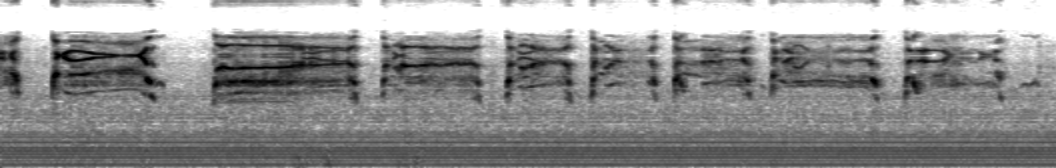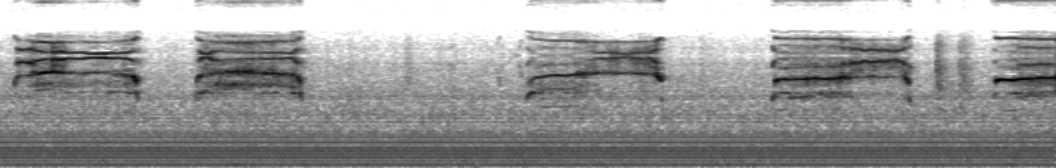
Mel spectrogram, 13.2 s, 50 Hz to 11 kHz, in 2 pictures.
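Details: Osprey at Port Lincoln, Australia, feeding on an October 2020 evening; persistent squealing chirps, some rapid and stuttering, others drawn out, continuing irregularly for over ten seconds, softer toward the end, low hum throughout.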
